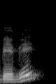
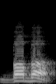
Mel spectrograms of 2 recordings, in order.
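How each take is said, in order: First: Both vowels sound like 'ay'. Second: Both vowels sound like 'uh'. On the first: The accent mark is on the e. "बेबी को हम बोलते हैं फ्रेंच में बेबे" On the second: There is no accent mark on the e. "अगर यहां पर एग्यू नहीं होता, then the pronunciation would be बब"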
